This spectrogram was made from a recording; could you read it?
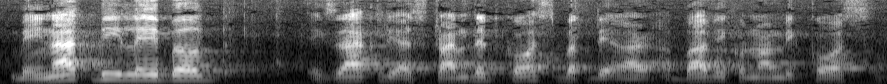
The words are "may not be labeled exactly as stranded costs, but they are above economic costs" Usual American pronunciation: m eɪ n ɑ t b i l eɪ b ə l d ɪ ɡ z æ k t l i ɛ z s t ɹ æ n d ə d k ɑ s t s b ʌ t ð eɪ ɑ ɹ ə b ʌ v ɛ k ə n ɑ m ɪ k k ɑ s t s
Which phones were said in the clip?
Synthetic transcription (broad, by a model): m eɪ n ɑ t b i l eɪ b ə l d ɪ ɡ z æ k t l i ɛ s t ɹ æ n d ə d k ɑ s t s b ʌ t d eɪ ɑ ɹ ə b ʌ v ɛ k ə n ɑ m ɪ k k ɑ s s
